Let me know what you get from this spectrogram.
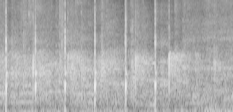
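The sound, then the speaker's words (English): Audience applause for a worship team, with several sharp claps ringing out in a steady rhythm over a softer, continuous wash of clapping. It's moderately loud, and no one speaks. “How's about a nice round of applause for our worship team?”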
